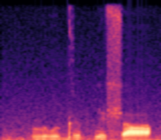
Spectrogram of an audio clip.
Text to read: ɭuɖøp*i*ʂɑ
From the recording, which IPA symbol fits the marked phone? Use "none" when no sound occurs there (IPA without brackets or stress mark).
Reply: i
